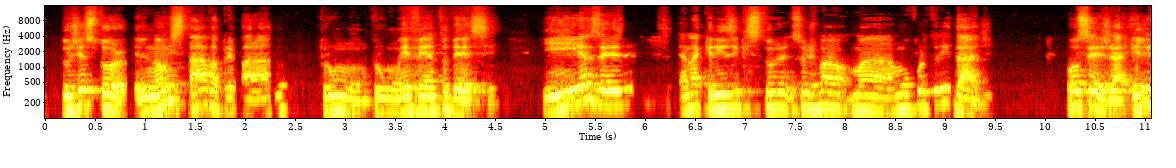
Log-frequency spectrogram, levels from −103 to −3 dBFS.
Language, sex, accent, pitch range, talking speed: Portuguese, male, Brazilian, 120-160 Hz, 145 wpm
